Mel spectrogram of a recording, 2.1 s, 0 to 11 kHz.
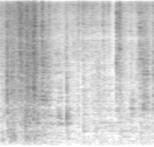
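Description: Cardboard box and stiff plastic-sheathed 12-2 Romex cable being handled by hand: a scraping, rustling sound with a couple of sharp clicks.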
